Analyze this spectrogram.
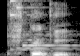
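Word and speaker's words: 汽笛: 그러면 기적은 키대기, 키대기.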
